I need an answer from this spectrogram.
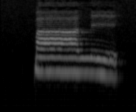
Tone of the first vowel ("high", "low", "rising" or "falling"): low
